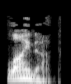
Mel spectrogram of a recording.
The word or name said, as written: lineup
